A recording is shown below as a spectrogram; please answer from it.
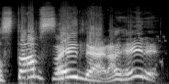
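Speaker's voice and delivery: high, loud protest with drawn-out words; exasperated outburst. Acted. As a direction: cry out in exasperation. Acted protest at game line.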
